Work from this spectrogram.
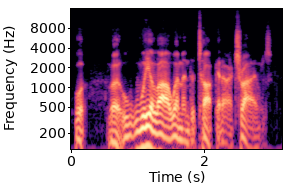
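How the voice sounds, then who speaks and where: Radio western lead: a kindly, hesitant marshal, extremely deep voice, dry close mic. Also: male voice, expressive, normal speed, no room sound. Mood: hesitant, gentle. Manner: stammering, hesitant, gentle. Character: weary, kindly frontier marshal, grown man. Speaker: old-time radio drama actor and in-story narrator. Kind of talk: 1950s radio western acting and first-person narration.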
